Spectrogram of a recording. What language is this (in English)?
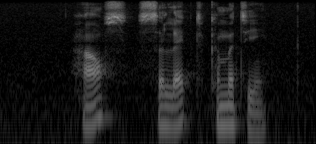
English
